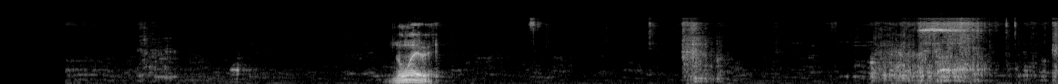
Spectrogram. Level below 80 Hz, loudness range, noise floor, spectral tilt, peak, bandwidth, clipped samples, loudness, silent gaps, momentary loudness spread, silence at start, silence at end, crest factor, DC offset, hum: -54 dBFS; 13 LU; -64 dBFS; -3.5 dB/octave; -2 dBFS; 9.6 kHz; under 0.1%; -21 LUFS; none; 29 LU; 1.55 s; 0 s; 26 dB; under 0.1%; none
